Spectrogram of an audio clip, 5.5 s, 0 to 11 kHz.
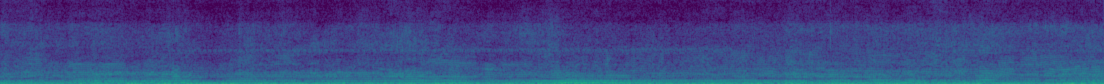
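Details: Busy honey bee hive in a backyard, a beginner's strongest yellow box from spring 2023, with bees flying in and out; continuous low buzzing swarm drone, individual bees passing with slightly rising and falling pitch.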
